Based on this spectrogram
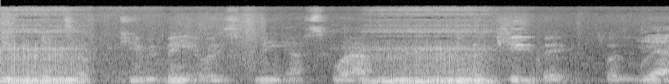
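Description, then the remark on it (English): A mother snoring loudly while asleep on a sofa, with long rumbling, rasping snores broken by shorter snorting breaths in an uneven rhythm. “No, that's not a walrus's mating call. That is, in fact, my mum asleep on the sofa.”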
